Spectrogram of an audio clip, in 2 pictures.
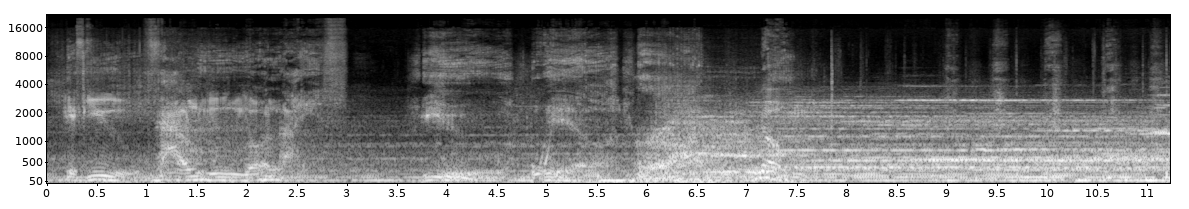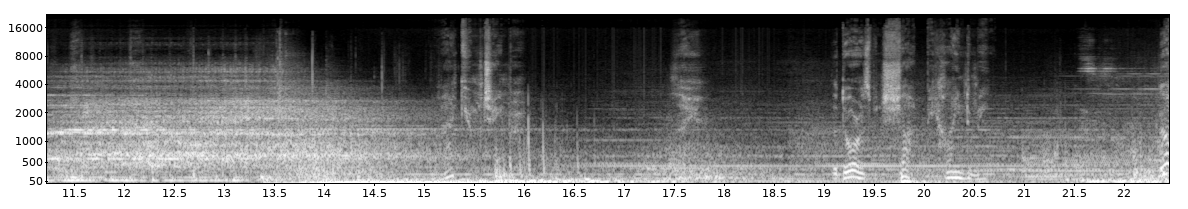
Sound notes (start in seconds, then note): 14.3 sudden closing of heavy metal door; 14.3 wolf roaring, panicked running footsteps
